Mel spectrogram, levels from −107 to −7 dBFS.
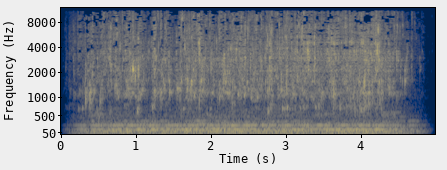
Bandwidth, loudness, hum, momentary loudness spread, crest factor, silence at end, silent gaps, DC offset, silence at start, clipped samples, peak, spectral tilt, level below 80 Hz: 11.5 kHz; -36 LUFS; none; 9 LU; 24 dB; 0.2 s; none; under 0.1%; 0.15 s; under 0.1%; -16 dBFS; -1.5 dB/octave; -52 dBFS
